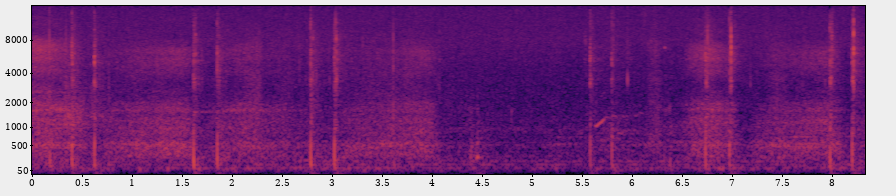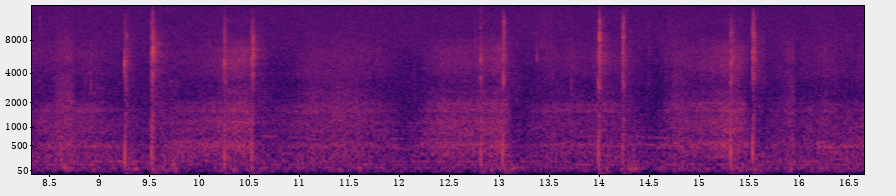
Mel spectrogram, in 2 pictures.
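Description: Paired finger-percussion taps on the chest give short, flat, dull thuds against room hum: a dull note marking the lower right heart border.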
